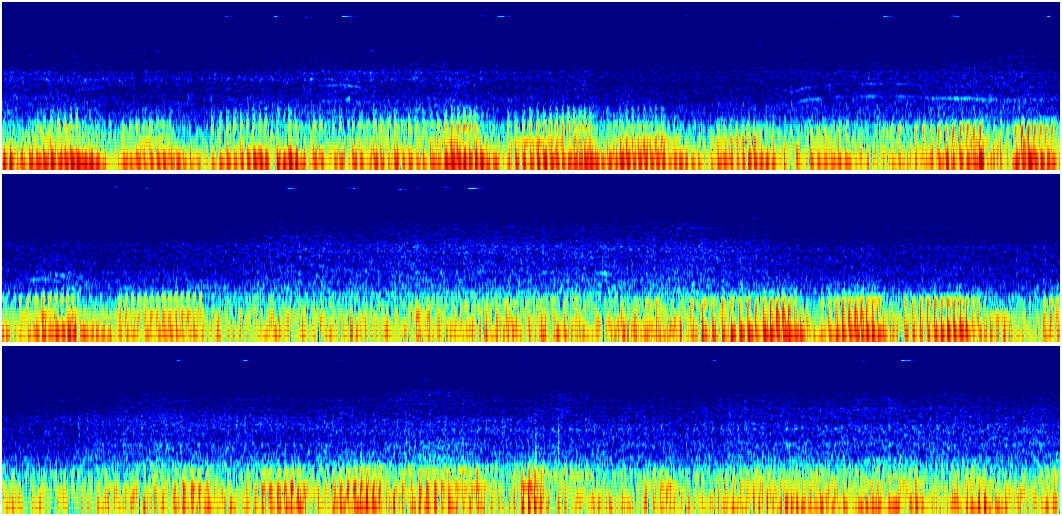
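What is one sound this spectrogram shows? Motorcycle engines idle close by.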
